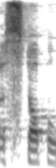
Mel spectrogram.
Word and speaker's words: estoppel: This is what estoppel really means. It sounds like the word stop, because it means that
